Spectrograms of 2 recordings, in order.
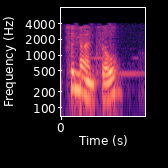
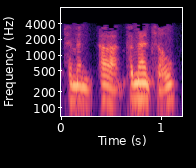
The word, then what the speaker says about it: Pimentel: Yeah, it's Pimentel. The actual name was originally Pimentel, and it depends what part of the country you're from, but I grew up pronouncing it Pimentel. – Yeah. – And it's Portuguese.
